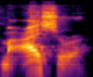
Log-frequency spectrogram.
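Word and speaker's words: מעשר: 18:21 and Malachi 38-10 means 10th in Hebrew and is pronounced maish 10% of every penny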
